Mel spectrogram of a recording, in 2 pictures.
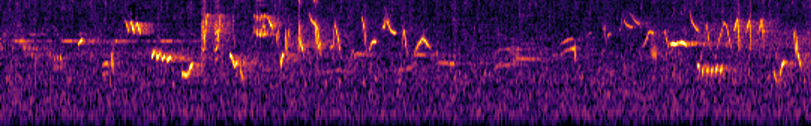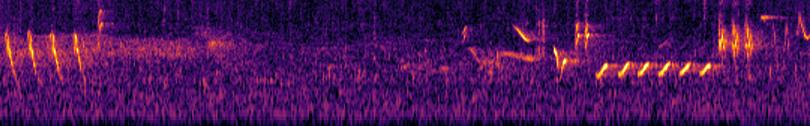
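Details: Flycatcher (sikatan londo) singing lively in the wild: bursts of fast, high rattling trills and sharp chirps come in groups, then pause, then return. A faint hiss like flowing water runs underneath.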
